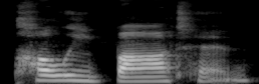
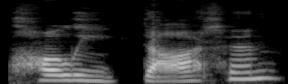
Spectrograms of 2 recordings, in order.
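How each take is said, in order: First: "Polly Barton" spelled out slowly; careful name correction. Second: "Polly Darton" said slowly, D in Darton; careful misread name. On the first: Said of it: "it didn't say [name]. It said". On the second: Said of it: "I thought it had said". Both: Shown as a demonstration.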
